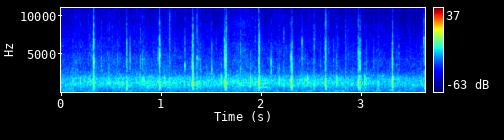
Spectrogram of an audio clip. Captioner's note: applause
